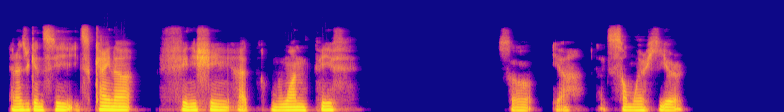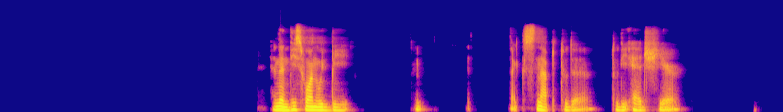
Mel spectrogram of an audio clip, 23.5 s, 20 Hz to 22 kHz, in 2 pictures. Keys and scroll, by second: 6.8 g, 7.4 Escape, 8.0 g, 16.4 2, 17.1 g.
